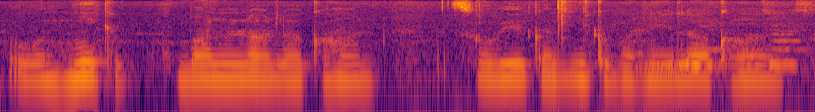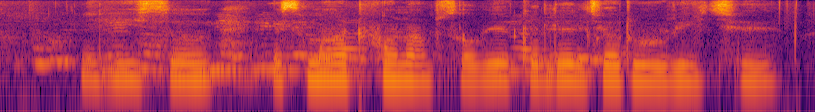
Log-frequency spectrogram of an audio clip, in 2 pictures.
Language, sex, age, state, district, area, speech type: Maithili, female, 30-45, Bihar, Madhubani, rural, spontaneous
